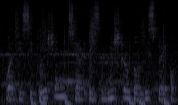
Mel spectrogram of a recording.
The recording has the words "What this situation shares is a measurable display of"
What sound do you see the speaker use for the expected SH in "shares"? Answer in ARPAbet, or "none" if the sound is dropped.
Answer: S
